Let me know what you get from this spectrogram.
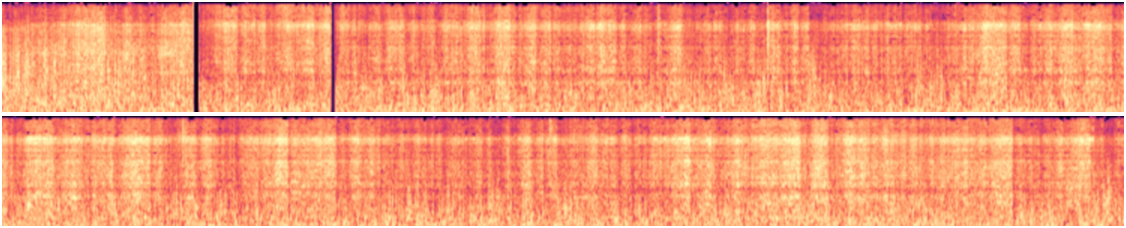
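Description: Wind rushing over the microphone from a moving passenger train, with the steady running noise of the train beneath it. The sound cuts out for an instant about two and a half seconds in.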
